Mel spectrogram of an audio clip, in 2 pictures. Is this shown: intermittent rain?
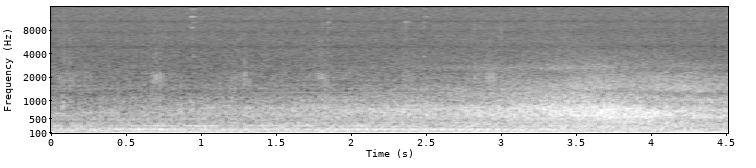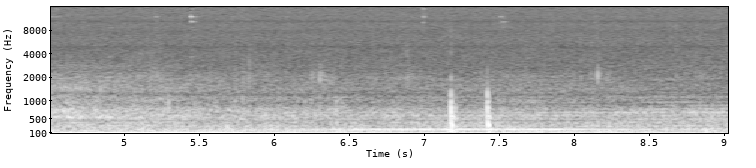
no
